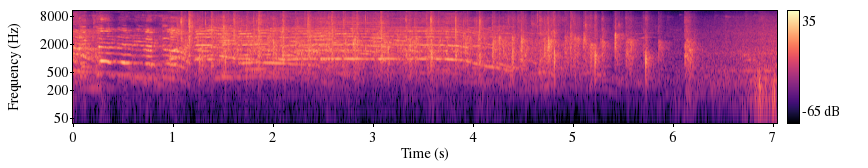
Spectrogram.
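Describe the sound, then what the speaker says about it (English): A group of people claps and cheers in a role-play setting, with shouting voices dominating over scattered claps that thin out near the end. "Clap, everyone. Come on."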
